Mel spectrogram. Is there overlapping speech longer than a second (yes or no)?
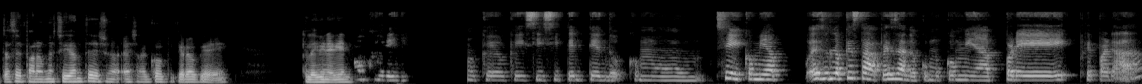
no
